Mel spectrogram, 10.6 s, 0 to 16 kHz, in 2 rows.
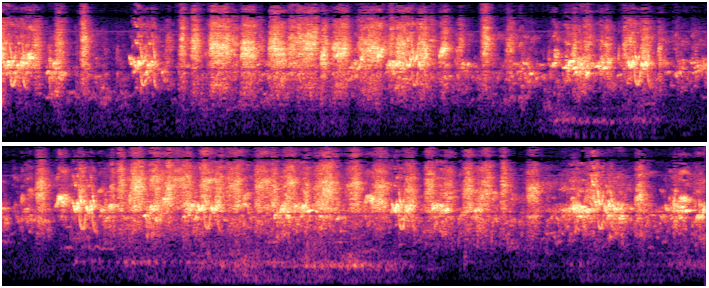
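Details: Budgerigars and young birds at millet, 3 May 2024: busy, unbroken warbling chatter of many high squeaks, clicks and short chirps, with occasional soft wing flutters.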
